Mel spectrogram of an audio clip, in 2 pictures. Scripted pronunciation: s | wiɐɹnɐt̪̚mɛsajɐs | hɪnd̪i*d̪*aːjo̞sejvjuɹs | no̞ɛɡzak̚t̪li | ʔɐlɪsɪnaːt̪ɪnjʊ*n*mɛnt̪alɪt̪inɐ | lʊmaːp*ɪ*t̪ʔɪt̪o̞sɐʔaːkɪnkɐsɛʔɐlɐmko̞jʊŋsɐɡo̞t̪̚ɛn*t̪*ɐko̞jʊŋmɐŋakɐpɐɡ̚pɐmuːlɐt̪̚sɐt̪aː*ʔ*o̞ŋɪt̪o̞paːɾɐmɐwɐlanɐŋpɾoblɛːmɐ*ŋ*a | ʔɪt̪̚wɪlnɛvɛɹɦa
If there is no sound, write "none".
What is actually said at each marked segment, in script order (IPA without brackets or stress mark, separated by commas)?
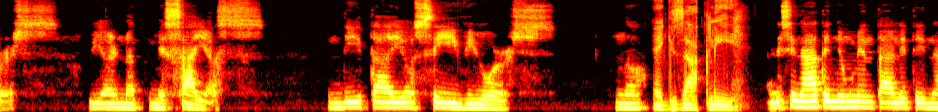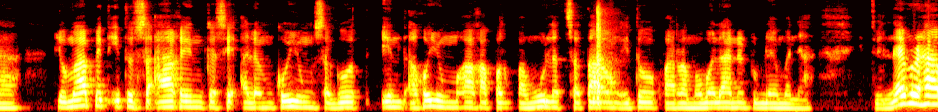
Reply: t̪, ŋ, ɪ, d̪, ʔ, ɲ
